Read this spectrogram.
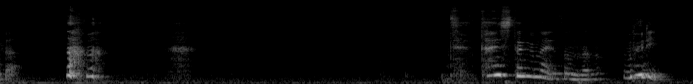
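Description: A young woman speaks cheerfully and close to a microphone.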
